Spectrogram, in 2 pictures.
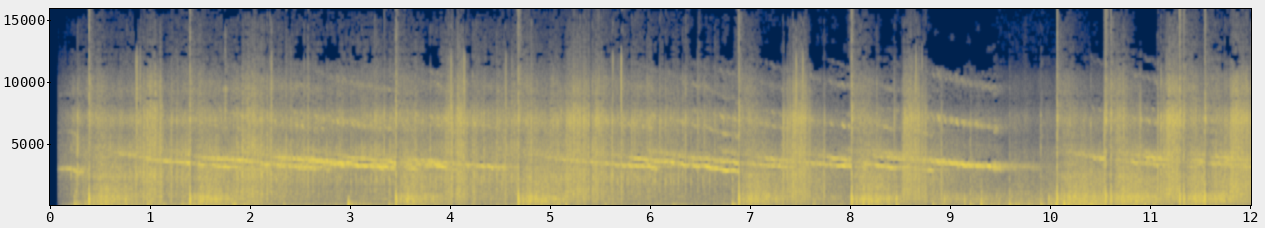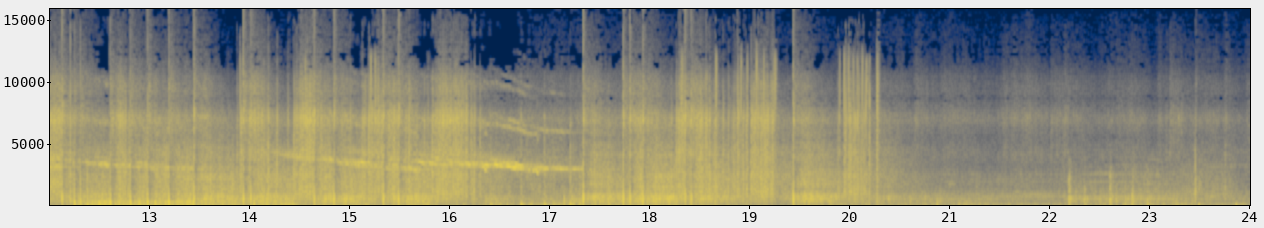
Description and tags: Here is a firework show sound effect. Recorded on July 4th 2020.
Enjoy!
